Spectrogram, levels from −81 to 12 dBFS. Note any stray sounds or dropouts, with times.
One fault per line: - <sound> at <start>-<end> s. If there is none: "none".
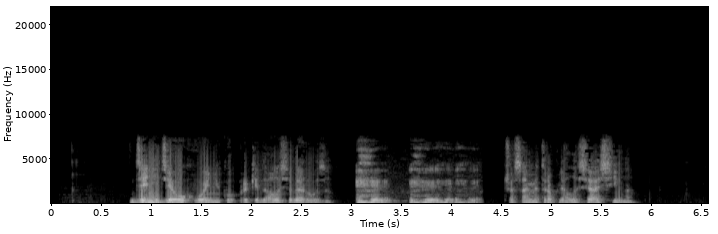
- laugh at 3.0-4.3 s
